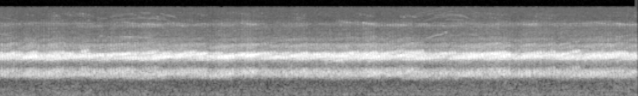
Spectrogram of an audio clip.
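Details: Frog choir at Frog Korner, Harstine Island, Washington, singing under the season's first full moon; dense continuous trilling from many frogs, steady and resonant, with small swells in volume.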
